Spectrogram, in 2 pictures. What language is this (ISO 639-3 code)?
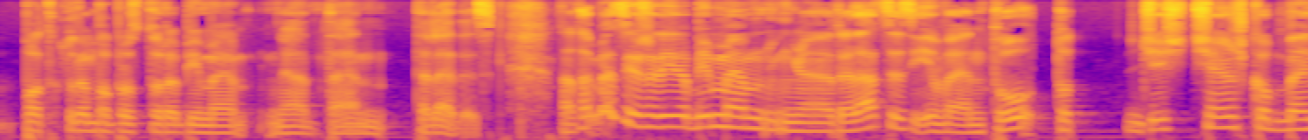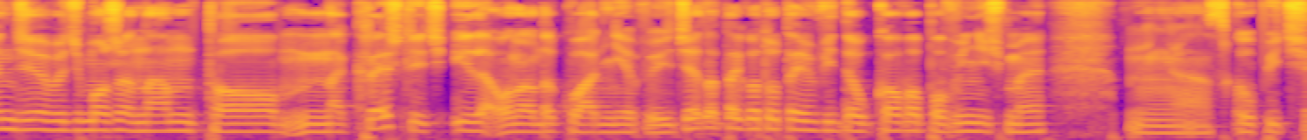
pol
